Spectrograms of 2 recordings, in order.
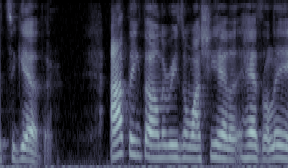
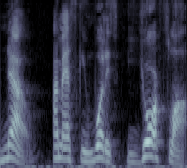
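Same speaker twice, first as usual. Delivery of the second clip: stress on YOUR, pressed low and firm. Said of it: "She said".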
